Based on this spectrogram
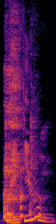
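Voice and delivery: mock gracious thank you; sarcastic thanks. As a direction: play it overly polite. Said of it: "I'm just like".

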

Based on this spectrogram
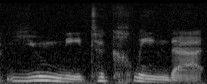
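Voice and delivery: low, slow, a hint of scolding; stern scolding voice. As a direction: scold her calmly. Voicing judgmental friend.

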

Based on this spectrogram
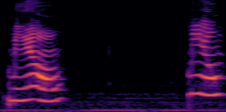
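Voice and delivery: very high playful meow; cat meow. Pretend. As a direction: meow like a kitten. Meows after Kitty Girl.

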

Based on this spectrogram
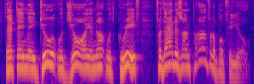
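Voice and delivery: scripture reading. Acted. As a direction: lift the verse up and read it out with weight.

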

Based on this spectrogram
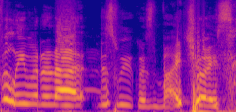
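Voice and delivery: high and loud, laughing through it. Real, not acted. Host laughs about picking this week's movie. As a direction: giggle out the confession.

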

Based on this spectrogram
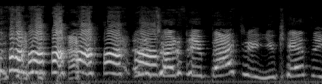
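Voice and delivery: high, loud talk through laughter; cracking up while explaining; helpless laughter. Real, not acted. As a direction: barely get it out for laughing. Cracks up explaining the y'all problem.

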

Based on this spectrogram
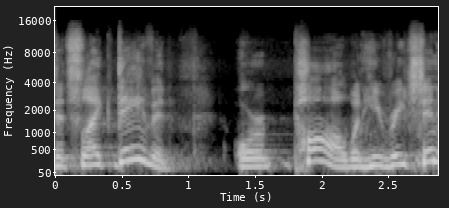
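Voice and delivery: ordinary talk

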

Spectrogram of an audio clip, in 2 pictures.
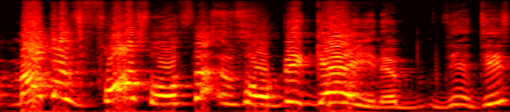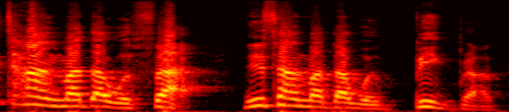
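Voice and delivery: ordinary talk

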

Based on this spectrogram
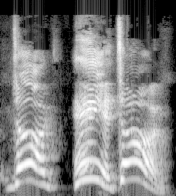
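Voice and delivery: high, excited exclamation; high-pitched mock astonishment; surprised discovery. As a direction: spot it suddenly and call out. Hero suddenly spots a dog.

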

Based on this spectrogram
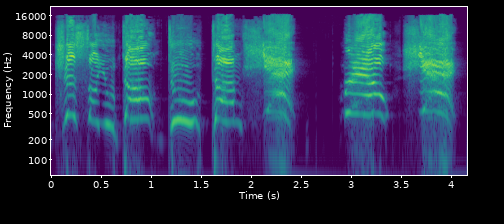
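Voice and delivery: shouting, slow and high; loud rant. Real, not acted. Host shouting about the star's recklessness. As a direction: hammer the point.

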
